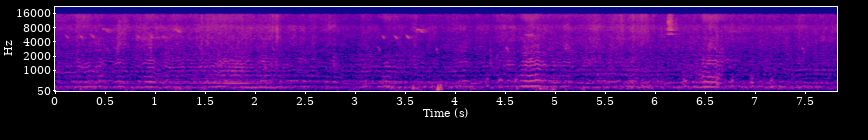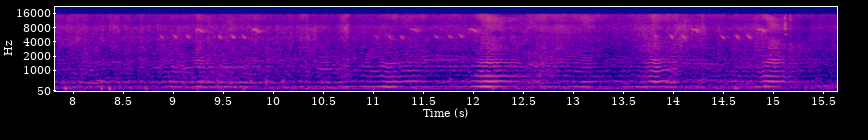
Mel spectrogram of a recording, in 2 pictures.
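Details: Bees foraging in a back garden at Cretingham, Suffolk, producing an unbroken droning hum. Occasional louder swells mark insects drifting nearer, and faint high twitters sound in the background.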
